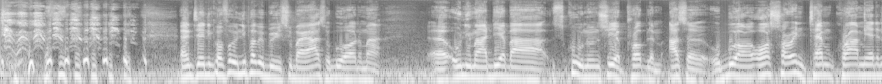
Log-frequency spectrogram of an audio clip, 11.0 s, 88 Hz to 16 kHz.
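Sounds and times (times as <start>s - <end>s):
person laughing: 0.0s - 2.0s.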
